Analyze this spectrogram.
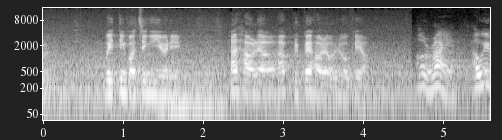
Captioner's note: Mandarin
